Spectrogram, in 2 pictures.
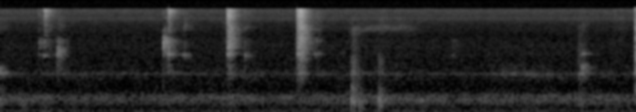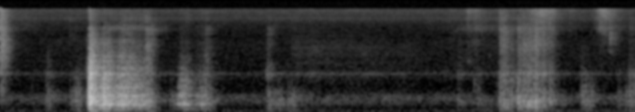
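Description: Perfume spray atomizer giving a few brief hissing spritzes in the first three seconds. Louder short sniffs follow about seven seconds in and again near the end, as the sprayed scent is smelled.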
